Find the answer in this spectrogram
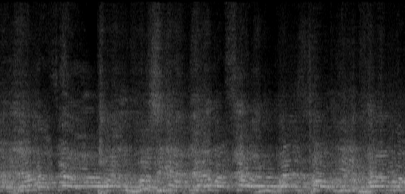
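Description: Rapper shouting lyrics into a handheld microphone over a club PA, with the crowd and people on stage yelling along.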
